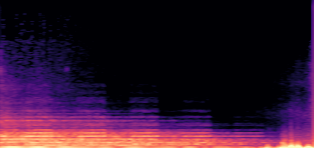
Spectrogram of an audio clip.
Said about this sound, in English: Well, the alarm's gone off, so let's go.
